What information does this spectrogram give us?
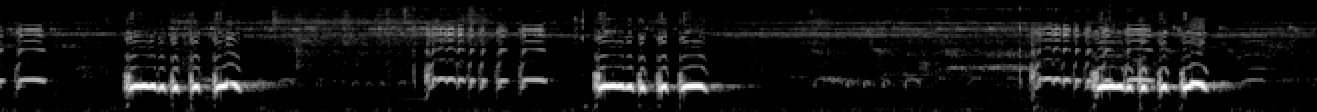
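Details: Loud local zebra dove singing as a lure to make other zebra doves sing. Three stuttering phrases of quick, mid-pitched cooing notes, each trailing into a soft drawn coo, come about two and a half seconds apart.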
